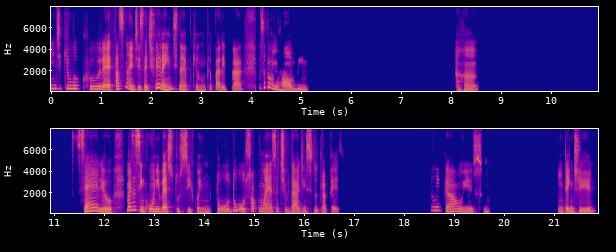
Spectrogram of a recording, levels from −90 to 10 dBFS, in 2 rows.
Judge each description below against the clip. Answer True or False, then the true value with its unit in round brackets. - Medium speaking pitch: False (210 Hz)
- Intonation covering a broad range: True (6.7 semitones)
